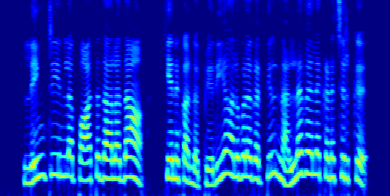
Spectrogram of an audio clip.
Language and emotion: Tamil, happy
